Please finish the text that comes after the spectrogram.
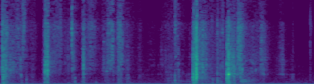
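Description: Tarot cards shuffled and flicked by hand, a run of quick papery riffles and snaps at close range, loud bursts scattered over a quiet background, no voices.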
